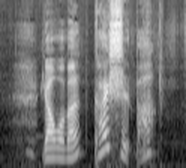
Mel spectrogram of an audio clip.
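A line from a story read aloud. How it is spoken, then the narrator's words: Smiling. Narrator (Chinese): 圣诞老人笑着说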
